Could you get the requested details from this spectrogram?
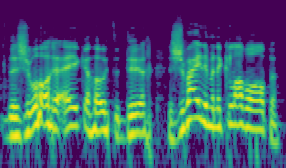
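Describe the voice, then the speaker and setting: With a lively intonation and a slightly high voice at normal speed, a Limburgish-accented Dutch man reads a scripted story theatrically for a podcast. There's a little hiss or hum, and the delivery is literary and dramatic.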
